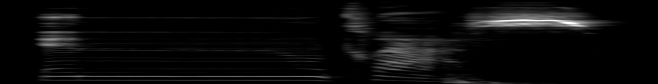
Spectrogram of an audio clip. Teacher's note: hold the in and in all the way till you get to class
